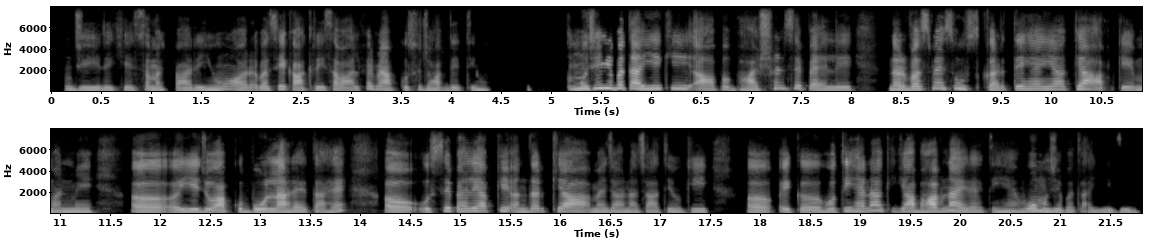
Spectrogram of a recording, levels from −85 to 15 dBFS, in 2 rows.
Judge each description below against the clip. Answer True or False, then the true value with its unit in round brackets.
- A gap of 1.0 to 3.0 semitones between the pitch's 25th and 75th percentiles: False (3.4 semitones)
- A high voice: True (210 Hz)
